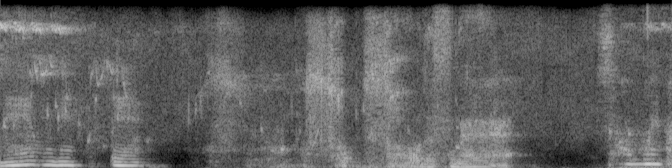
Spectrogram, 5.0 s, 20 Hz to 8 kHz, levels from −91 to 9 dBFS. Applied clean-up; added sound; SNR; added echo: neural mask model Resemble Enhance denoiser.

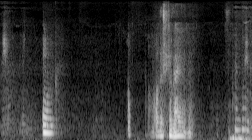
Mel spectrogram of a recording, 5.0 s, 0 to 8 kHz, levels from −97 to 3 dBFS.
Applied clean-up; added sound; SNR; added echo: neural mask model DeepFilterNet 3.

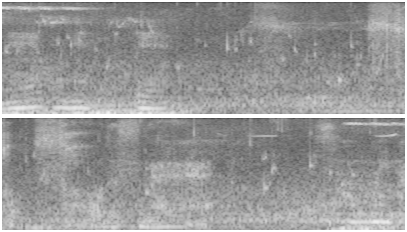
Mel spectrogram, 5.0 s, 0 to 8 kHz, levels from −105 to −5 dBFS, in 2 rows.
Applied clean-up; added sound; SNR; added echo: none; Stream / Bird vocalization, bird call, bird song; 0 dB; none.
